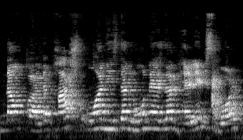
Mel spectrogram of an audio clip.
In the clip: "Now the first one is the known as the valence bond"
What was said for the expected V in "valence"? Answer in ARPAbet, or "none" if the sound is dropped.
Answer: B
